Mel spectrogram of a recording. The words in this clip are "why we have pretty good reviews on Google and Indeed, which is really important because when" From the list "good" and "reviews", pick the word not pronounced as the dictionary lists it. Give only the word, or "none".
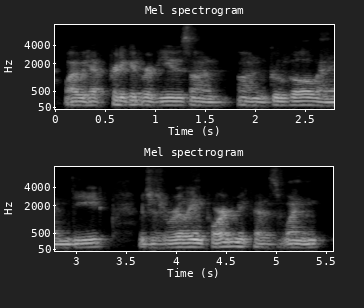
none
